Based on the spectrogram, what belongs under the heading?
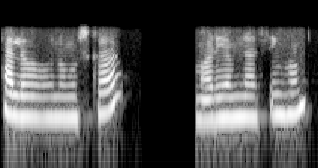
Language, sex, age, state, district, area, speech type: Bengali, female, 30-45, West Bengal, Darjeeling, urban, conversation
